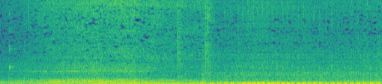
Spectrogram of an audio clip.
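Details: Yamaha Mio Soul GT scooter idles unevenly with a lumpy, stumbling beat, sluggish power and hard-to-hold idle, caused by a leaking, cracked ISC sensor air hose.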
